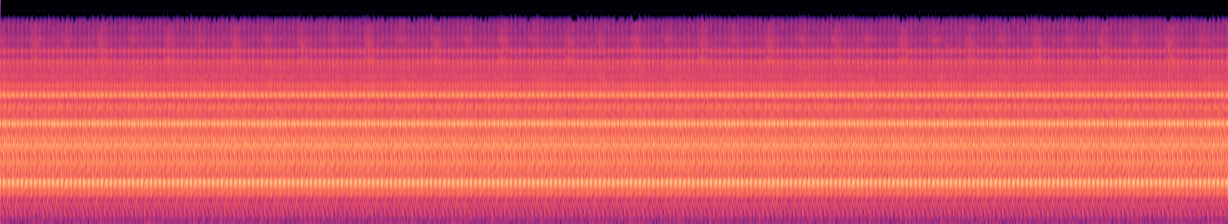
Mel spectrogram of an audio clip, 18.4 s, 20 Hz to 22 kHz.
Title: "mri sounds" 2021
